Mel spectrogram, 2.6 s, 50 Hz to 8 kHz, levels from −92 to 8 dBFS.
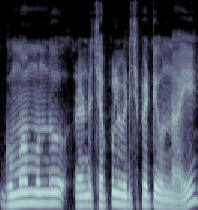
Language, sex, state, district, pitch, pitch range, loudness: Telugu, male, Telangana, Komaram Bheem, 135 Hz, 125-150 Hz, -16 LUFS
